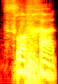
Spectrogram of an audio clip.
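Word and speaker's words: Zelophehad: Quick, how do we pronounce that? – Slofchad.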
